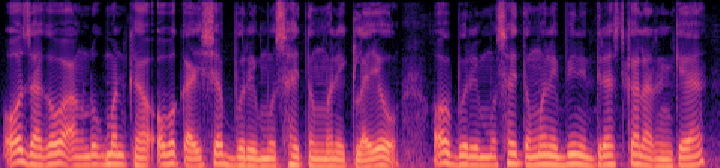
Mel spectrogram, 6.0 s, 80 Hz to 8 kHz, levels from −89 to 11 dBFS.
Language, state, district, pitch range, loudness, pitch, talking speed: Kokborok, Tripura, West Tripura, 135-160 Hz, -13 LUFS, 145 Hz, 180 wpm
